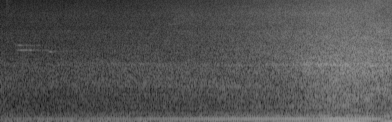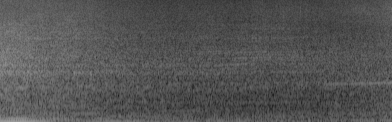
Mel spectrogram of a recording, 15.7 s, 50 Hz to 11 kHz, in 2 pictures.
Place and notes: Cl., Medellín, El Poblado, Medellín, Antioquia, Colombia - Entre dos unidades
Se aprecian los sonidos de los vehículos que suben y bajan la loma
además de los pasos de algunas personas y algunas voces.
1 September 2022, 05:56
